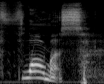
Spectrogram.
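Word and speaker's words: Phlomis: The plant behind that is called Phlomas, and it's spelled with a PH, Phlomas, and generally I have 4 or 5 stalks of it.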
